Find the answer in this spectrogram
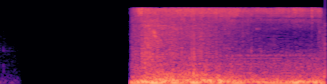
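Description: Dead silence for about a second, then a sudden loud crashing, shattering sound effect with a deep rumble underneath, which keeps going.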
